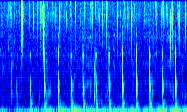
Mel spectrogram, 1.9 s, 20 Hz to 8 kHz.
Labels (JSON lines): {"label": "biophony, knock", "recorder": "SoundTrap 300"}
